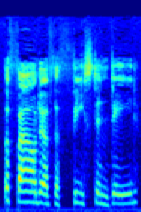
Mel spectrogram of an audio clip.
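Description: Mrs Cratchit, a shrill scornful mother, as a man puts her on. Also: level tone, normal speed, no echo, natural voice. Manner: bitter, scornful. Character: shrill indignant poor mother, sharp-tongued.

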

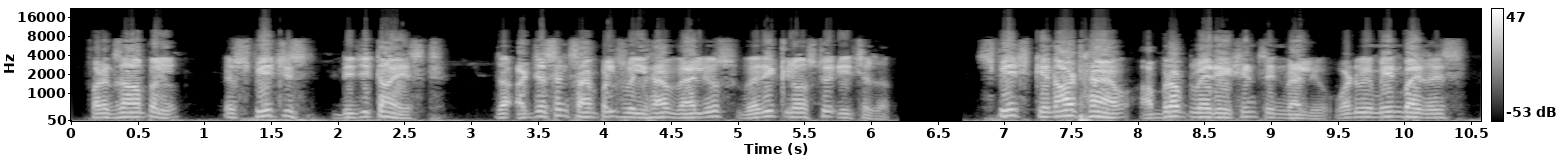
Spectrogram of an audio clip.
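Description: A man with a very bright, sharp voice pitched a little high delivers a technical lecture. He explains in a didactic, instructional way, setting out questions and answering them. The sound is dry and close. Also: no echo, rough recording. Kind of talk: scripted technical lecture narration.

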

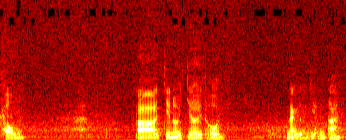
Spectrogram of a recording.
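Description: An actor playing a gentle, earnest husband in a folk-tale period drama, speaking solemnly in formal, old-fashioned address. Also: male voice, fairly low pitch, flat delivery, unhurried, a little hiss or hum. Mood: thoughtful, gentle. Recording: loud music over the dialogue.

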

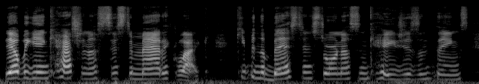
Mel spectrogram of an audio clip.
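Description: A woman's voice: high-pitched, steady tone, fairly quick, sharp tone. A woman playing a fervent, scheming artilleryman survivor in a radio play, talking in an insistent, slangy, folksy way. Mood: urgent, knowing.

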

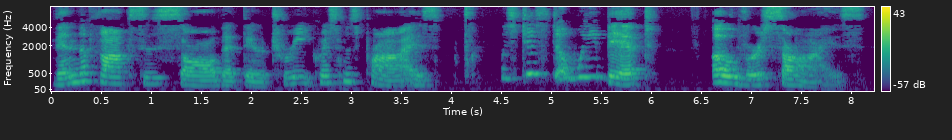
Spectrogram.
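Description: An older woman in her seventies reading a picture book aloud to preschoolers in an animated, deliberate storyteller's manner, with drawn-out emphasis. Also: fairly low pitch. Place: living room, indoors. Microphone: camera a few feet away. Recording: roomy, distant camera microphone.

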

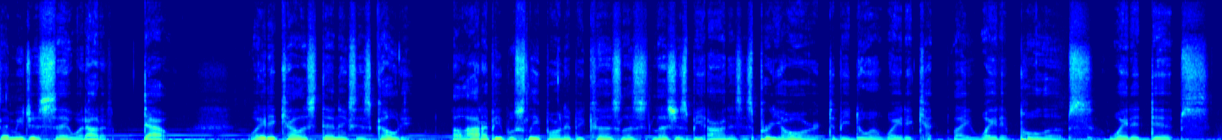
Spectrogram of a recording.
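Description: Deep-voiced man giving casual fitness pep talk. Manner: casual slangy coaching, addresses viewers directly. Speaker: fitness vlogger. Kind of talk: motivational voice-over.

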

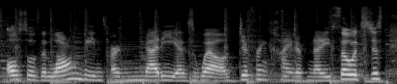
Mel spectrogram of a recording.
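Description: A woman in her thirties from Thailand hosts a cooking show, chatting warmly to viewers as she pounds a salad in a home kitchen. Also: medium pitch, fairly even intonation, brisk, soft background music. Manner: chatty and upbeat, talks to viewers while pounding in a mortar. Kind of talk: cooking demonstration.

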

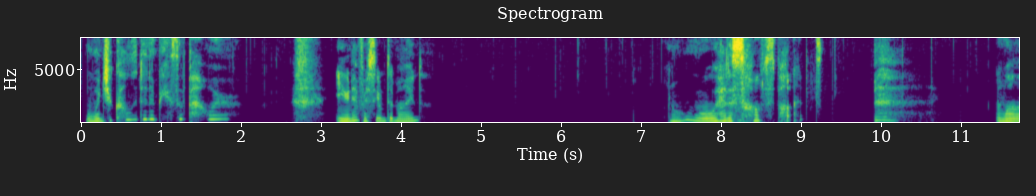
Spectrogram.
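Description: A woman voicing a petite, playful, secretly affectionate dragon princess in a soft, breathy ASMR roleplay, teasing slowly and often slipping into whispers close to the mic. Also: on the high side, no echo. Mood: teasing, secretive. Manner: slow, teasing, intimate delivery with pauses. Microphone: close microphone in a dry room.

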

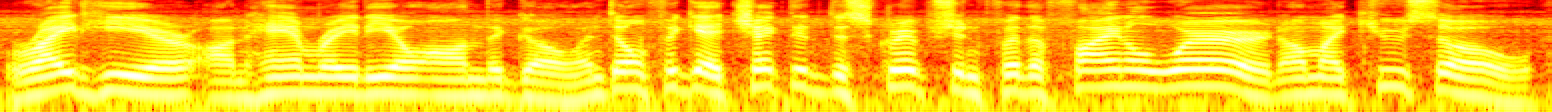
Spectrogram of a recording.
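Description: Bright-voiced man hosting a hobby vlog. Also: fairly high pitch, normal speed, slight background noise. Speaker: amateur radio video host. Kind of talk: upbeat hobby vlog narration.

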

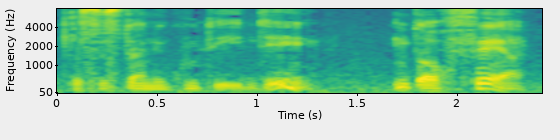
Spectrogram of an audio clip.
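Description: A man acting in a German audio drama as a calm, rational astronaut, speaking in a measured, explanatory way. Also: low voice, gravelly, slight background noise, heavily acted. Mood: reasoning, cooperative.

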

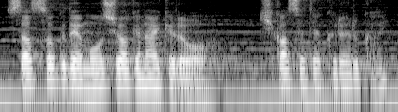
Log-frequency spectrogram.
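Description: An actor playing a courteous, enigmatic male sorcerer in an anime game, speaking with calm, measured, formal politeness. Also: on the high side, lightly acted. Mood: courteous, composed. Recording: long reverb over background music.

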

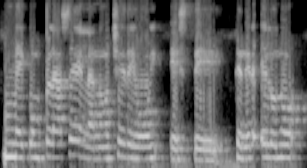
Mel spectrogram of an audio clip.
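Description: A woman's voice: fairly high pitch, steady tone, takes it slowly, a bit bright. A woman presenting at an online company event, courteous and formal, with filler words. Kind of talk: webinar presentation. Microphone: computer mic on a web conference. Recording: roomy web conference audio, faint noise.

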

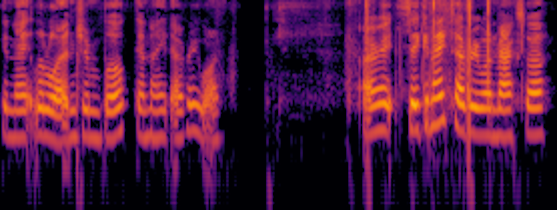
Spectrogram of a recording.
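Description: A woman's voice: on the high side, steady tone, moderate pace, warm tone, rough recording. A woman chatting casually with a toddler, prompting with simple questions and coaxing as a parent does. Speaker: parent filming a child. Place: small home bedroom, indoors.

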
